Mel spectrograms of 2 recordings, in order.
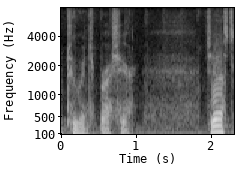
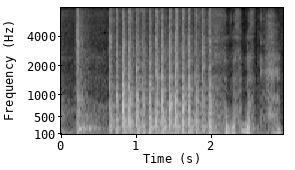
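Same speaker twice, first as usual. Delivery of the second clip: quiet chuckle under breath; soft breathy laugh; 4 semitones higher, 4 dB quieter than usual. Real, not acted. Laugh while beating brush.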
